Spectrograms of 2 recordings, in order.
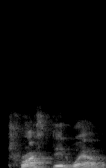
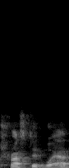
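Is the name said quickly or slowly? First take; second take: slowly; quickly. First: The name is said slowly and separately. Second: The name is said quickly and run together.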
